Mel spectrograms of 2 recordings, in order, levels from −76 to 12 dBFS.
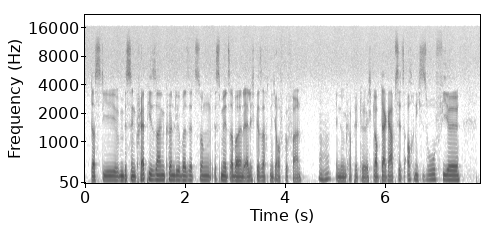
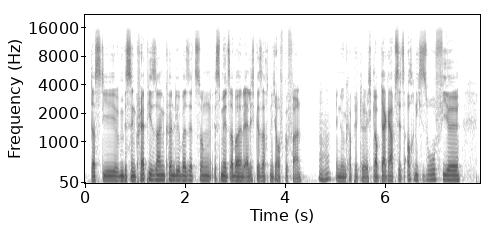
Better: second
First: hiss; noticeable; throughout; 15 dB below the speech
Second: none

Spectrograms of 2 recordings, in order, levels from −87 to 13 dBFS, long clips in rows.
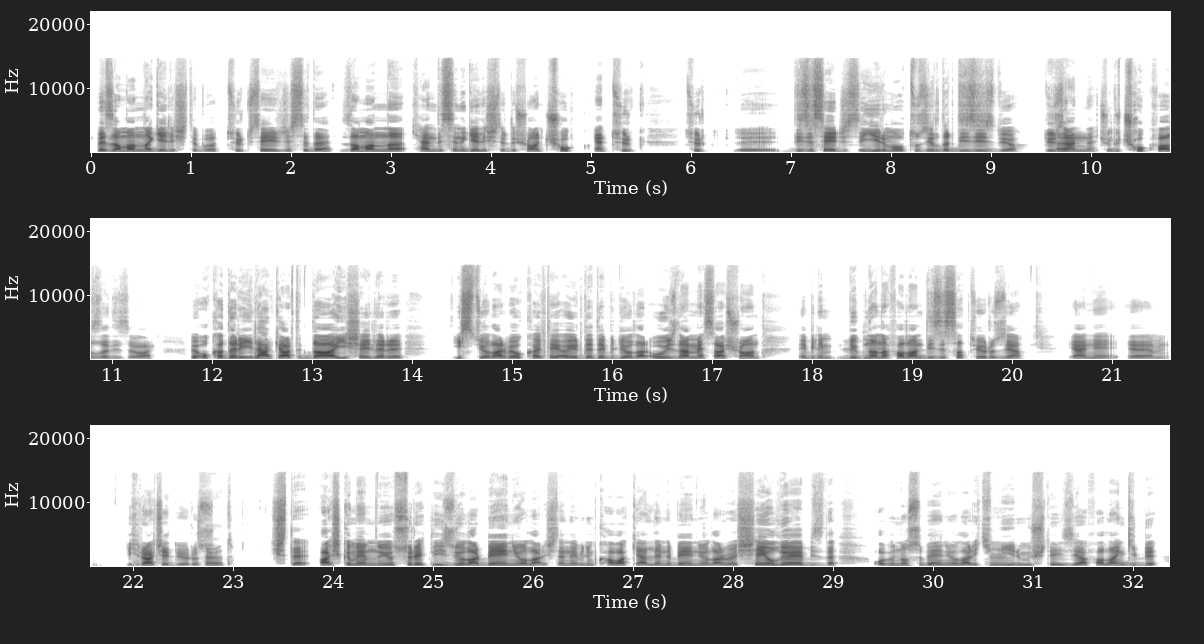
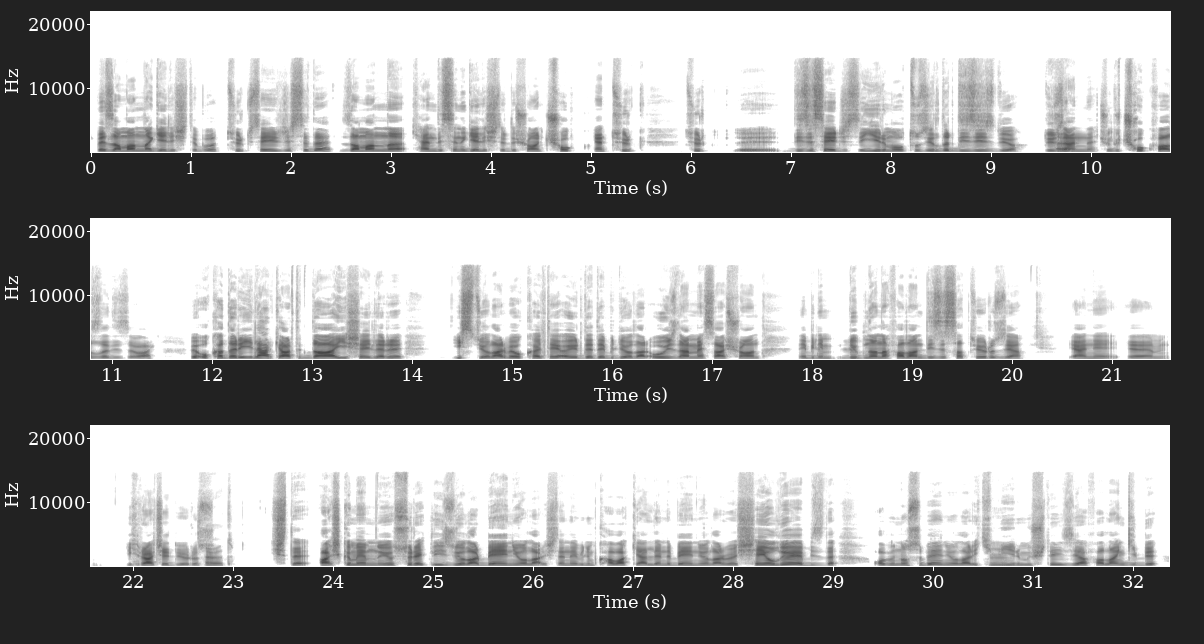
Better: neither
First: thin; very; fading below 450 Hz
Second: thin; very; fading below 450 Hz

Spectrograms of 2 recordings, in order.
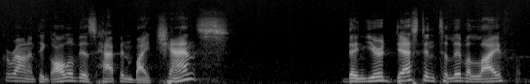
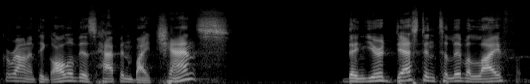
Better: second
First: hiss; faint; throughout; 20 dB below the speech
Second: none

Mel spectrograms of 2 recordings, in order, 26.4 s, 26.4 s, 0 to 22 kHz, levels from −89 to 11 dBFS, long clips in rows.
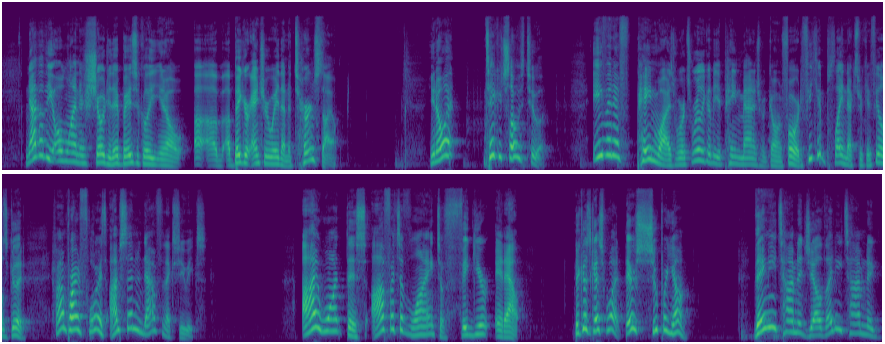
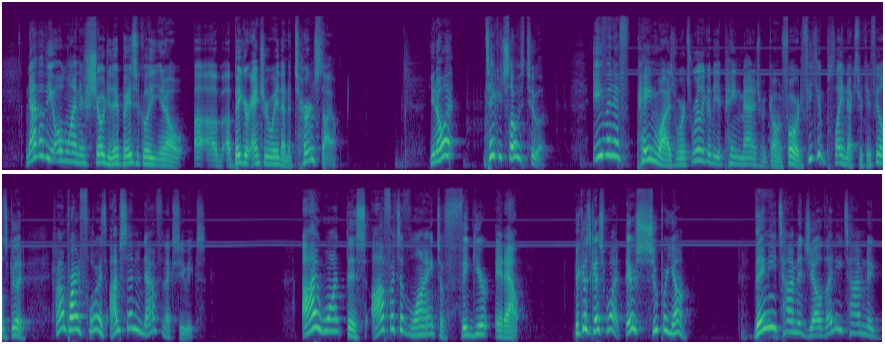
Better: first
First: none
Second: high-pitched whine; faint; from 9 s on; 4 kHz, 35 dB below the speech

